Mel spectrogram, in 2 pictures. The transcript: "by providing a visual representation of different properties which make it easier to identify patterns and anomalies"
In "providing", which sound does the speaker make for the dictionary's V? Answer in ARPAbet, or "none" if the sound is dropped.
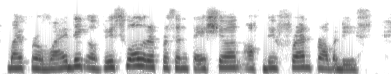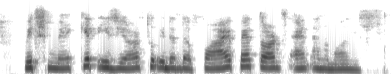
V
